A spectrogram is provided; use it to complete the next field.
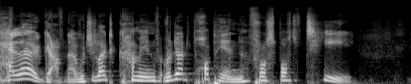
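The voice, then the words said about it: Exaggerated proper English received pronunciation. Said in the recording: “I have to do an impression of myself doing an impression ... he's trying to look for a received pronunciation, which I do not have ... an impression of somebody being very, very proper in English”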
